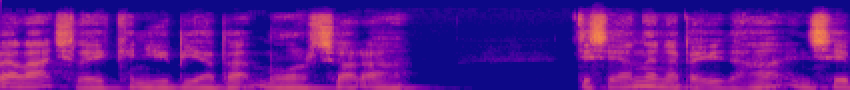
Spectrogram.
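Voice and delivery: ordinary talk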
